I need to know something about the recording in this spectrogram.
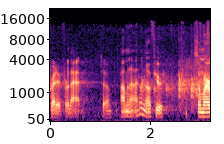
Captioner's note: audience claps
